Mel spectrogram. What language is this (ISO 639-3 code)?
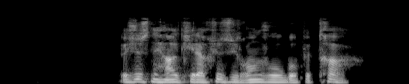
bre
